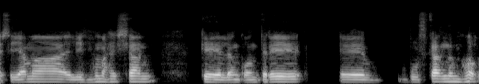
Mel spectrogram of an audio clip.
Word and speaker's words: Shan: El idioma complicado se llama Shan.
